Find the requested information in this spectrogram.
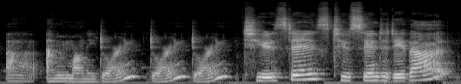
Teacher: african americans in california participate in local features such as ooh fronting and up talk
